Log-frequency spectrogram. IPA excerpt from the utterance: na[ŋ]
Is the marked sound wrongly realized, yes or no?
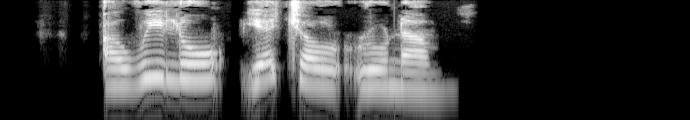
yes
